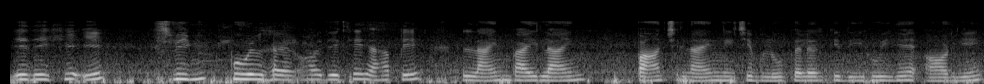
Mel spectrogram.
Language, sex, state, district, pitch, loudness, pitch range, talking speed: Hindi, female, Uttar Pradesh, Budaun, 195 Hz, -23 LUFS, 180-225 Hz, 150 wpm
